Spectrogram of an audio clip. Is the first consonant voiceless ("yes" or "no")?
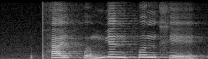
yes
